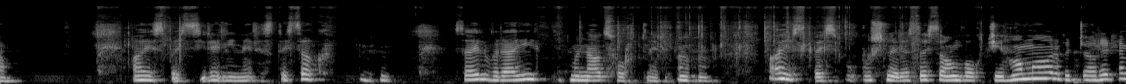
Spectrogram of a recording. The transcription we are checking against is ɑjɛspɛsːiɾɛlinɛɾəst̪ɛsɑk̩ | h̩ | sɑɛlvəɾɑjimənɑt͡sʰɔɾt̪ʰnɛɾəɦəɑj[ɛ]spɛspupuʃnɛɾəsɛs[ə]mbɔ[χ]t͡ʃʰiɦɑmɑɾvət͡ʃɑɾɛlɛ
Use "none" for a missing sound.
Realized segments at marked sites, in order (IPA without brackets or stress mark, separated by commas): ɛ, ɑ, χ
